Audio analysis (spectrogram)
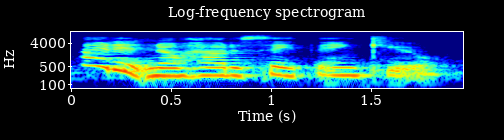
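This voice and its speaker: A woman reading a picture book aloud like a teacher, with expressive, measured storytelling. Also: a little high, highs cut off. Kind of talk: storybook read-aloud narration.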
